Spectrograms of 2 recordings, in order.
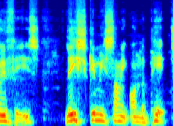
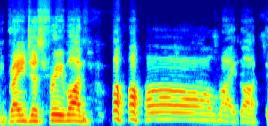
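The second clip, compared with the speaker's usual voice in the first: slow, loud, laughing through the score; laughing disbelief; 5 semitones higher, 6 dB louder, much slower than usual. Real, not acted. Friend reads a score aloud, laughing in disbelief.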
